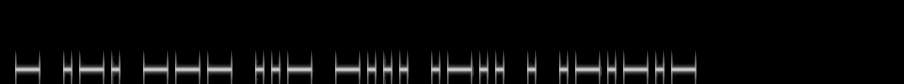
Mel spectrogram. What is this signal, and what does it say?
Morse code, heard as a keyed tone, about 15 wpm, 700 Hz. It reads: TROUBLE.
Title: Sentences from Top 1200 Words 15wpm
